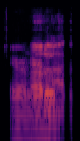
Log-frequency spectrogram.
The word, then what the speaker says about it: Arenado: Arenado.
